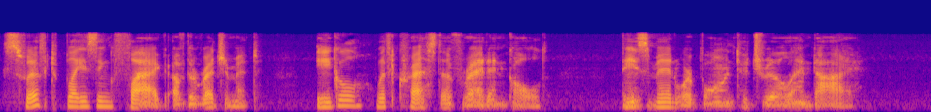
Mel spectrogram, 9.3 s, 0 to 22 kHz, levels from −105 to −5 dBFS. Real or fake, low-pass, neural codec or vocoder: fake; 7.2 kHz; vocoder, 22.05 kHz, 80 mel bands, HiFi-GAN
